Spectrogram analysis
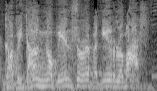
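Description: A man voicing a bossy, threatening cartoon seafarer who orders a ship captain about in a gravelly voice. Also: sits high, normal speed, exaggerated voice. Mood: commanding. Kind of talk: dubbed cartoon acting. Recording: loud music under old cartoon soundtrack.

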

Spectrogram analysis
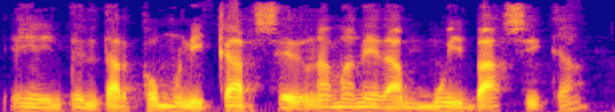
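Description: A man's voice: lowish voice, level tone, fairly quick, dry recording, faint music behind. A man, answering interview questions as a language teaching expert, confident and explanatory. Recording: slightly dull lo-fi recording.

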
